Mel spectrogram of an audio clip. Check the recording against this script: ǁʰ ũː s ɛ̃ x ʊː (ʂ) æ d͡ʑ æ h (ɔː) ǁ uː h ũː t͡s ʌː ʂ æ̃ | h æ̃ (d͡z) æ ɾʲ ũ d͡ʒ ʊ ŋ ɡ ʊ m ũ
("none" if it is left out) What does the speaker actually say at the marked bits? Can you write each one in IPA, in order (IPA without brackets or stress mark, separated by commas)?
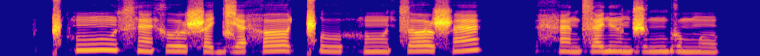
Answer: ʂ, ʌː, d͡z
